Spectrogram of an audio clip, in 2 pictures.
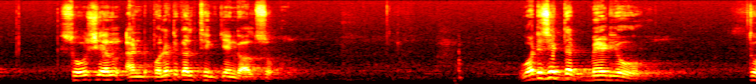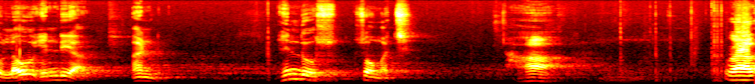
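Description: An elderly man speaks calmly and slowly, close to a microphone, with pauses.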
